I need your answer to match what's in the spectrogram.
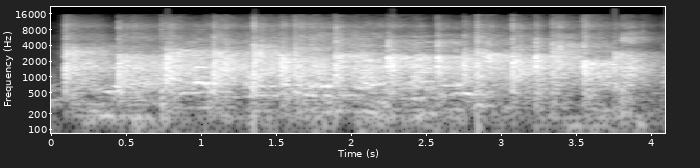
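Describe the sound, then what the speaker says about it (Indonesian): Classroom applause: a group of students claps together, a dense, bright patter of hand claps lasting a few seconds, fairly close and loud. "Aplaus dulu."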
